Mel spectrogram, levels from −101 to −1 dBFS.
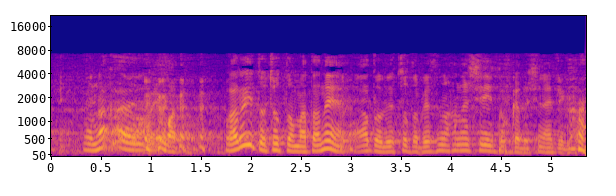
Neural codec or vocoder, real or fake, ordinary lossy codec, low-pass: codec, 16 kHz, 16 kbps, FreqCodec, larger model; fake; MP3, 48 kbps; 7.2 kHz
